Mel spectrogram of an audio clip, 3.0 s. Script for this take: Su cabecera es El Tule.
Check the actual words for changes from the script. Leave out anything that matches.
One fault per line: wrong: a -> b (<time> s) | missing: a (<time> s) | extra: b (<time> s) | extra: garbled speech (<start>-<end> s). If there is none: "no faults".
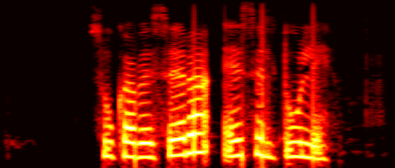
no faults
